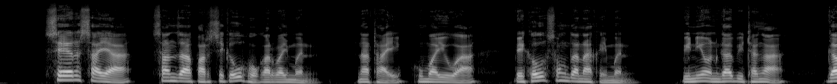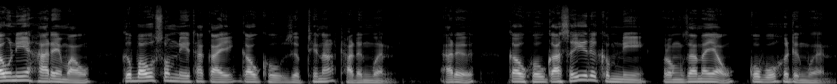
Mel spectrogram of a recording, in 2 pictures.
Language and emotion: Bodo, neutral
